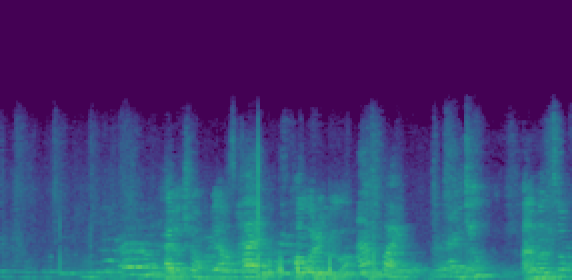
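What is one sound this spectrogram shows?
A girl speaks with animation close by.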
